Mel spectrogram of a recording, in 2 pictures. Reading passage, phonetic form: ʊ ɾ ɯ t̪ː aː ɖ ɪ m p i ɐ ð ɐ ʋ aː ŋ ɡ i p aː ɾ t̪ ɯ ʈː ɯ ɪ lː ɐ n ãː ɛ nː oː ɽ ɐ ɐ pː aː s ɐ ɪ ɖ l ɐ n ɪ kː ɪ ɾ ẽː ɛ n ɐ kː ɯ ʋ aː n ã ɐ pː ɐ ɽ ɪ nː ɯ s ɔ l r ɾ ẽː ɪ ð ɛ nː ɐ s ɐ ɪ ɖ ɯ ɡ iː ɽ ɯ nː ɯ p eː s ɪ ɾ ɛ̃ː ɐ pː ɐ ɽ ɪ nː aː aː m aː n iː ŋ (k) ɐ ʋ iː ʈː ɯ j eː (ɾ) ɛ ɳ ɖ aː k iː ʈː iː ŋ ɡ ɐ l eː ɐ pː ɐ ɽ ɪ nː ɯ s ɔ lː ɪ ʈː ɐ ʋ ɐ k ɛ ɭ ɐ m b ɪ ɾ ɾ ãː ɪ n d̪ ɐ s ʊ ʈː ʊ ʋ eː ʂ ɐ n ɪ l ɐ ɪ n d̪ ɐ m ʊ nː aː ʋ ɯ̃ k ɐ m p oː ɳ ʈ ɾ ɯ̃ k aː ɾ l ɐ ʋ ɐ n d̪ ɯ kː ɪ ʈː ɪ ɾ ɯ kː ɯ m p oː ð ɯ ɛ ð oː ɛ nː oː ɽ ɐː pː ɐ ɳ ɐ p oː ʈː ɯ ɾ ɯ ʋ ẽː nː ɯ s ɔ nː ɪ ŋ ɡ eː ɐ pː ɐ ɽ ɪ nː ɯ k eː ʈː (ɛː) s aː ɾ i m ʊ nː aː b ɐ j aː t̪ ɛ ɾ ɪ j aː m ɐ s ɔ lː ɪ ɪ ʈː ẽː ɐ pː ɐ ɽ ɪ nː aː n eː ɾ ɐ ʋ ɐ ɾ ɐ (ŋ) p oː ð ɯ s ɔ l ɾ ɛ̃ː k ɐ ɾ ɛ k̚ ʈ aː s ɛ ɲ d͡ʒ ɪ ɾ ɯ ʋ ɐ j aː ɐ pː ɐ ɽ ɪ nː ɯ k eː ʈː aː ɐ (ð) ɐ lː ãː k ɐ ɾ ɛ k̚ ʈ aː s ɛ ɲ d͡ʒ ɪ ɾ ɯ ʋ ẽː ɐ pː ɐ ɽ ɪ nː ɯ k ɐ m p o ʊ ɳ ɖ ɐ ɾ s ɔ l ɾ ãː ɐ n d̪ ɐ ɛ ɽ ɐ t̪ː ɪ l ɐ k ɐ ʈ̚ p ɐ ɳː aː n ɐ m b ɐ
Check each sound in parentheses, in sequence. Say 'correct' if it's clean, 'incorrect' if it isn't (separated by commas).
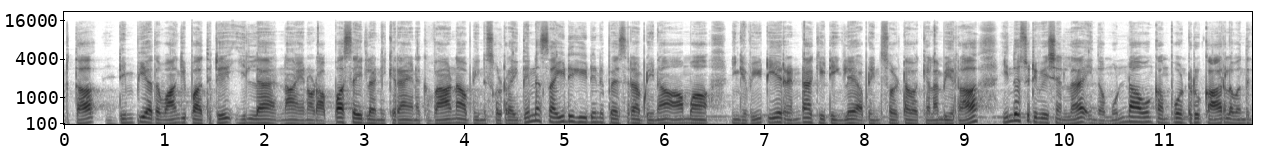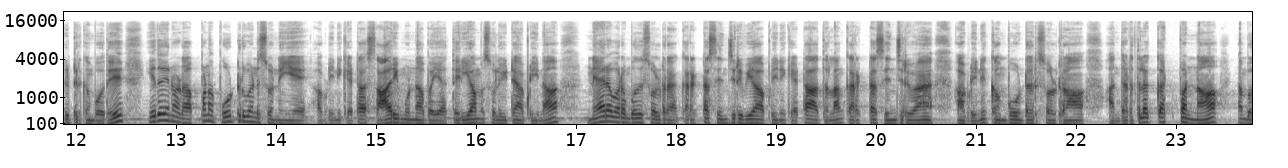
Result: incorrect, correct, incorrect, incorrect, correct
